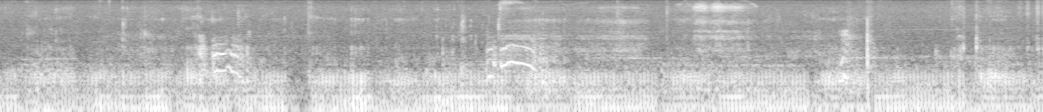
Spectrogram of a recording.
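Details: Domestic cat, a mother asleep beside her kittens, snores in an even, low, rough drone, with a few faint, brief, high mews over it.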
